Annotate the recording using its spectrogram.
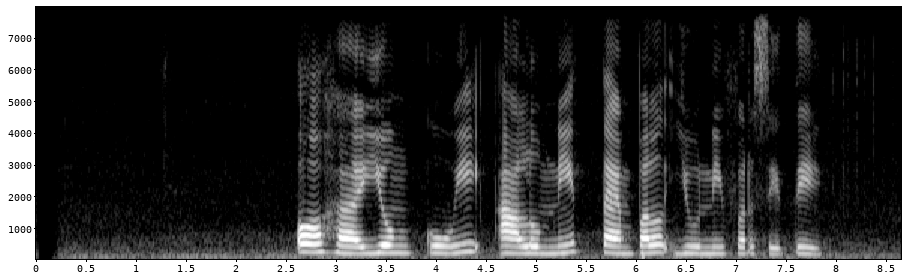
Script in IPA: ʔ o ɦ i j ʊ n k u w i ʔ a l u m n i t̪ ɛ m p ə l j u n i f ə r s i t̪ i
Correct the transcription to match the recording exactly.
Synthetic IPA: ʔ o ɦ a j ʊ ŋ k u w i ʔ a l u m n i t̪ ɛ m p ə l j u n i f ə r s i t̪ i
